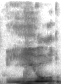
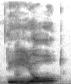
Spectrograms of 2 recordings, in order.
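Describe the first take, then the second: First: The word begins with a y sound. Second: The word begins with a th sound. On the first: This is the popular misreading of the old letter. The speaker calls it wrong. "everybody thinks it's" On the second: This is the true reading of the old letter. The speaker calls it right. "but it's really"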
